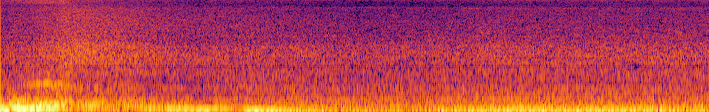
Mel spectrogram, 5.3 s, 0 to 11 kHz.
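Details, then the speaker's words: Mitsubishi Galant Shark automatic, before throttle body cleaning, aircon on: rev dips about 500 rpm in drive and reverse, then idles low and slightly uneven with shaking; dirty throttle body suspected. "Bumagsak ng 500 neutral umangat drive 500 may kasama nginig. Ayan oh. Bagsak ng 500 may kasamang inig neutral natin yan neutral walang nginig reverse walang nginig kaunti lang"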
